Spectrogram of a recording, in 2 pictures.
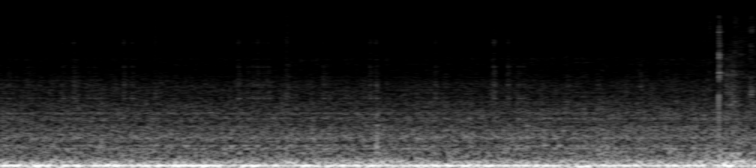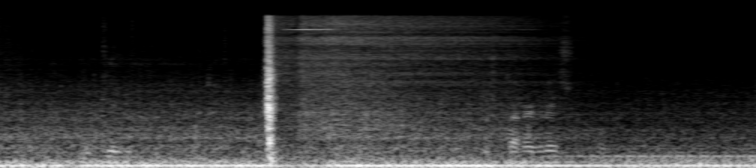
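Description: Semi-truck engine idling steadily, heard from inside the cab. About seven seconds in there is one sharp click, the loudest sound, followed by a hiss that lasts about two seconds.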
